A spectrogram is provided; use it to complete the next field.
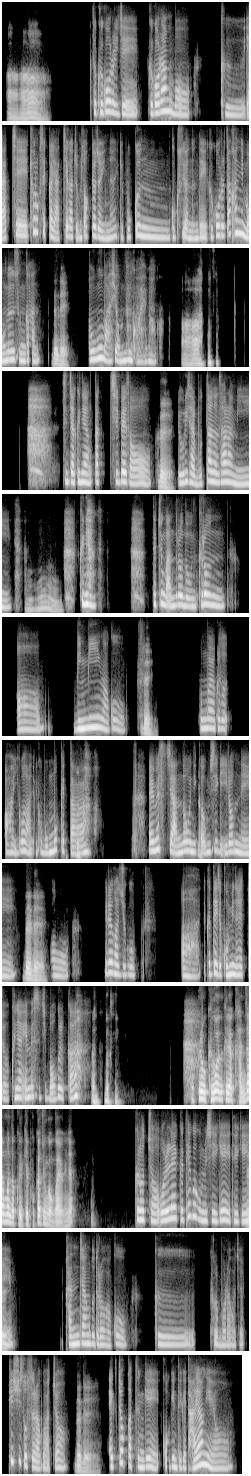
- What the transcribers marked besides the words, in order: tapping; laughing while speaking: "없는 거예요"; laugh; laughing while speaking: "그냥"; other background noise; laugh; laugh; in English: "피쉬소스라고"
- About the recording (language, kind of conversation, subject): Korean, podcast, 음식 때문에 생긴 웃긴 에피소드가 있나요?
